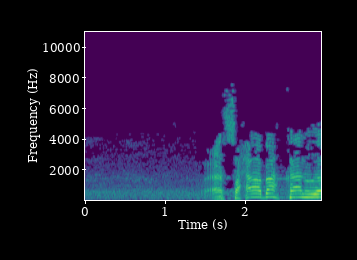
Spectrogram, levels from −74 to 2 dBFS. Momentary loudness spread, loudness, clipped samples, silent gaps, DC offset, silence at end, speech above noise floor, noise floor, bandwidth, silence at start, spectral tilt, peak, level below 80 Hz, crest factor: 23 LU; -18 LUFS; under 0.1%; none; under 0.1%; 0 s; 22 dB; -38 dBFS; 8 kHz; 0 s; -5 dB/octave; -4 dBFS; -58 dBFS; 16 dB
